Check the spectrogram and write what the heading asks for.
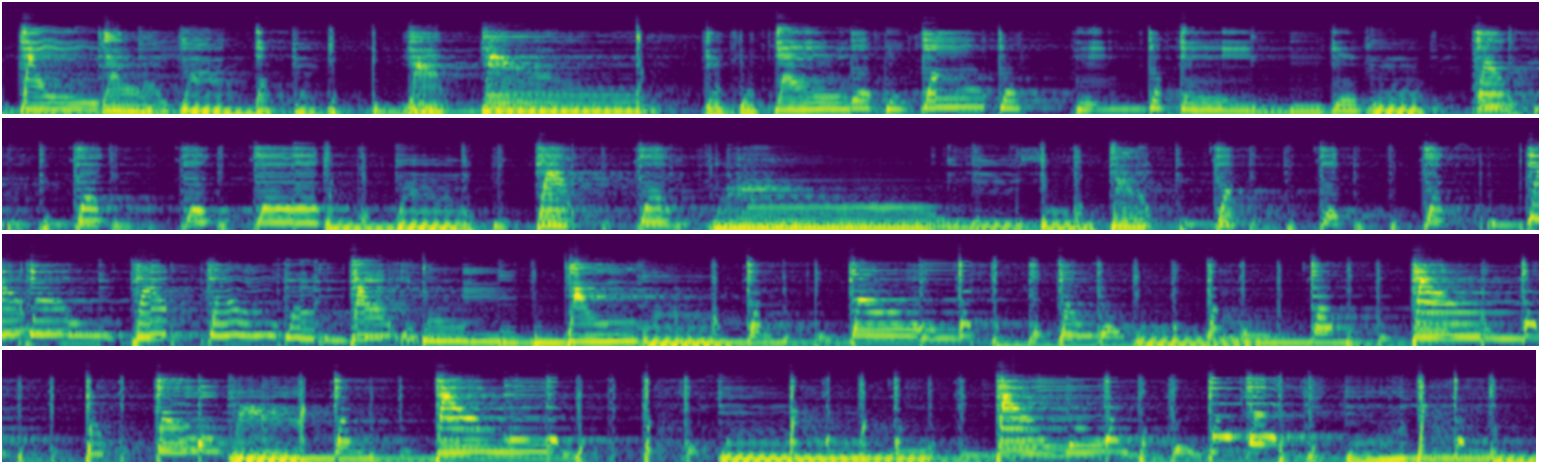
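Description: Electric guitar played through a GFI System Rossie envelope filter pedal: choppy, funky riffs of short notes, each note swept by the filter's wah-like tone.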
